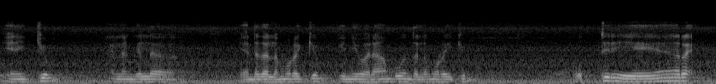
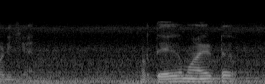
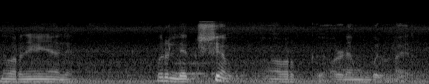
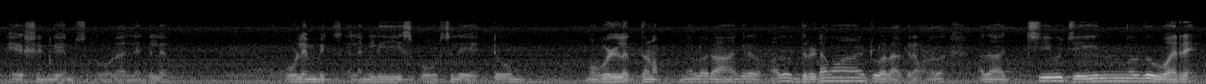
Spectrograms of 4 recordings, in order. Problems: background sounds at intervals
